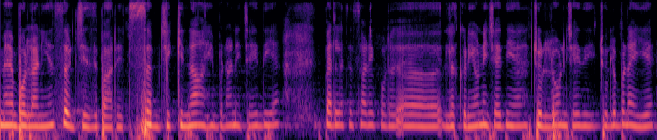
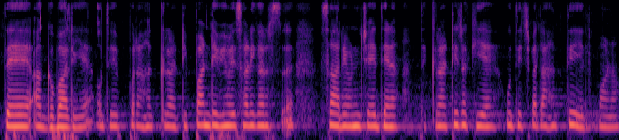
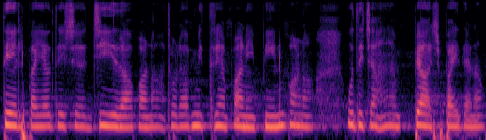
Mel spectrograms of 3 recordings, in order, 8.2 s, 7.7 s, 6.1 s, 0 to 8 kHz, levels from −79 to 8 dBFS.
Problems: constant background noise, echo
